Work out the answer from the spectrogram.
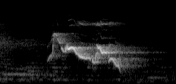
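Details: Harsh, rasping call of a black-naped oriole of Sumbawa stock: a single nasal squawk that jumps up sharply, then wavers and slides downward over about one second. Faint low sounds come just before it.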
